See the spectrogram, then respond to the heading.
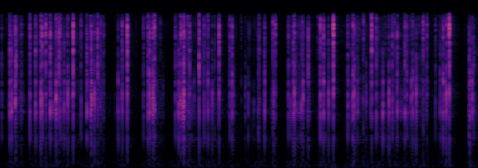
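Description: Long nails tap quickly on the paper label and metal rim of a small, sealed, full can of Bonduelle sweet corn. The result is rapid, dry, bright clicking taps with almost no low end and no ring, coming in bursts separated by brief pauses.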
